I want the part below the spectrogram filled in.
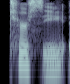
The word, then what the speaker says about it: terce: terce or terci. It's it's in Latin. In Latin, the way I learned it, this would be a hard C, so terce, 9 a.m.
